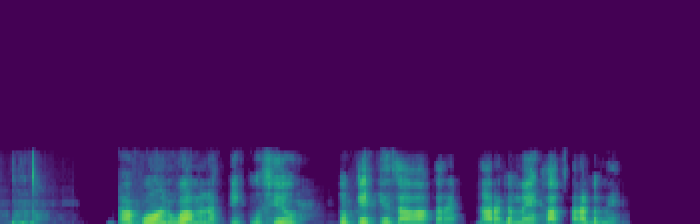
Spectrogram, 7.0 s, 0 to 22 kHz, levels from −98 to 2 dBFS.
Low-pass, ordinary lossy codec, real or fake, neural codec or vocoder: 7.2 kHz; AAC, 48 kbps; fake; codec, 16 kHz, 1 kbps, FunCodec, trained on LibriTTS, 50 frames a second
